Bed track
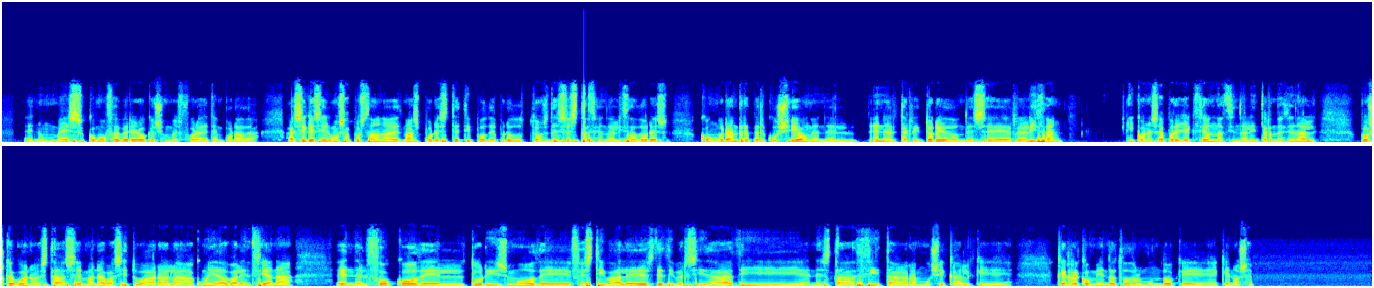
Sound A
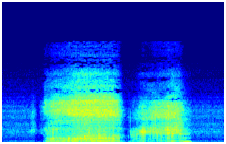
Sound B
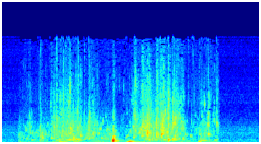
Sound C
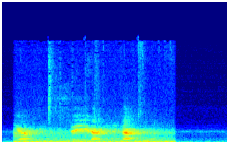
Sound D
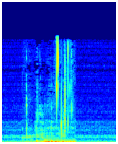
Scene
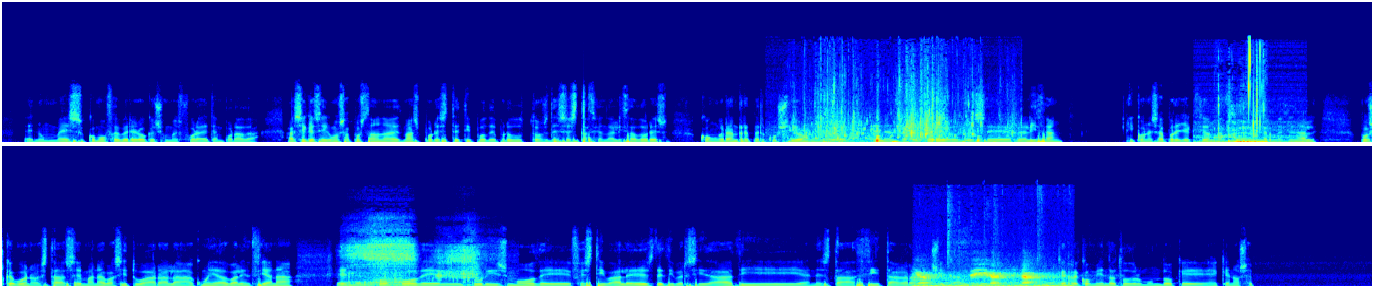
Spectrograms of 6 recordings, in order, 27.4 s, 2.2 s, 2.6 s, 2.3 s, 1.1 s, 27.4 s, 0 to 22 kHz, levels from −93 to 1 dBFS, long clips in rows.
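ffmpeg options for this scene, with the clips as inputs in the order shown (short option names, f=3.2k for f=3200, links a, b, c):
-filter_complex "[0:a]volume=-17.5dB[a];[2:a]aecho=1:1:1008:0.188[b];[1:a]aecho=1:1:919:0.075[c];[b]atrim=end=2.57,asetpts=PTS-STARTPTS,volume=-7dB,afade=t=in:d=0.004:c=hsin,afade=t=out:st=2.566:d=0.004:c=hsin,adelay=7640[d];[4:a]atrim=end=1.14,asetpts=PTS-STARTPTS,volume=-2.5dB,afade=t=in:d=0.004:c=hsin,afade=t=out:st=1.136:d=0.004:c=hsin,adelay=11920[e];[c]atrim=end=2.22,asetpts=PTS-STARTPTS,volume=-12dB,afade=t=in:d=0.004:c=hsin,afade=t=out:st=2.216:d=0.004:c=hsin,adelay=16660[f];[3:a]atrim=end=2.25,asetpts=PTS-STARTPTS,volume=-6dB,afade=t=in:d=0.004:c=hsin,afade=t=out:st=2.246:d=0.004:c=hsin,adelay=22690[g];[a][d][e][f][g]amix=inputs=5:normalize=0"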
